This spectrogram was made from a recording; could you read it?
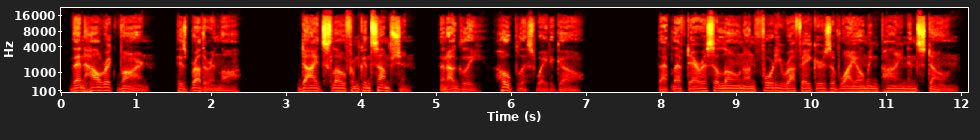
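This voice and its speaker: Male storyteller for Western narration: rock-bottom low register, dramatic measured delivery, dry studio-like sound. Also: no room sound. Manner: dramatic, measured storytelling in short weighted phrases.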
